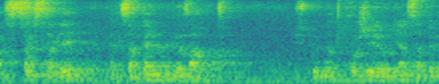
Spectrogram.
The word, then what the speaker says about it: Warndt: Donc quand on dit VART maintenant, dans le nord à Thionville, on voit à peu près où c'est.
